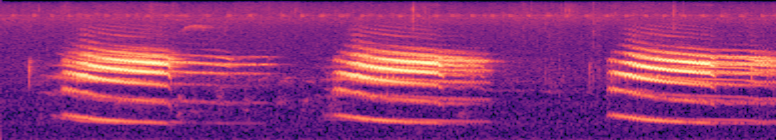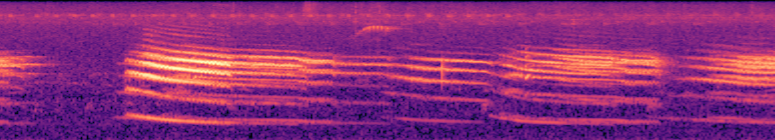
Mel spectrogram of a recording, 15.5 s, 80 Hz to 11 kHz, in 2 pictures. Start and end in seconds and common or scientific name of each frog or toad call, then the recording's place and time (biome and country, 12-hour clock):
0.0	15.5	menwig frog
0.2	0.4	pointedbelly frog
12.0	12.3	pointedbelly frog
Cerrado, Brazil, 5:45pm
